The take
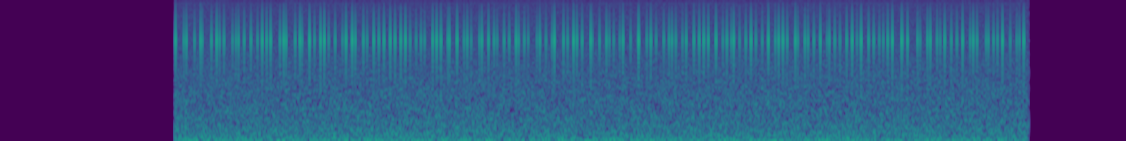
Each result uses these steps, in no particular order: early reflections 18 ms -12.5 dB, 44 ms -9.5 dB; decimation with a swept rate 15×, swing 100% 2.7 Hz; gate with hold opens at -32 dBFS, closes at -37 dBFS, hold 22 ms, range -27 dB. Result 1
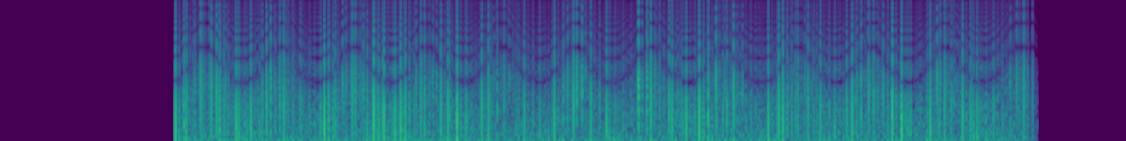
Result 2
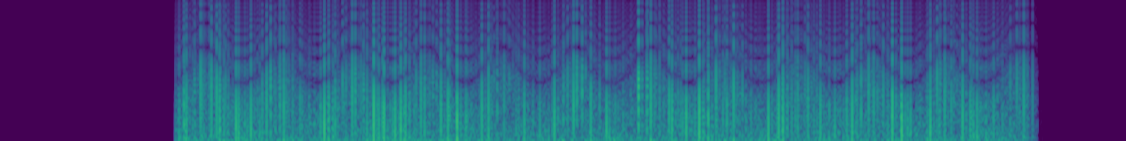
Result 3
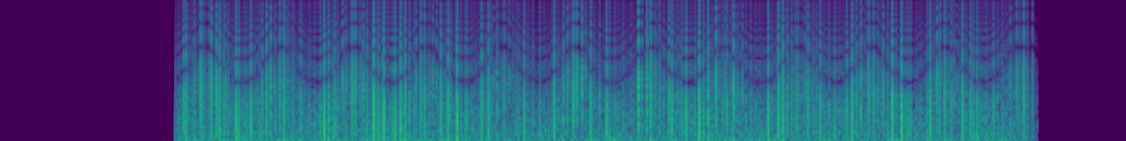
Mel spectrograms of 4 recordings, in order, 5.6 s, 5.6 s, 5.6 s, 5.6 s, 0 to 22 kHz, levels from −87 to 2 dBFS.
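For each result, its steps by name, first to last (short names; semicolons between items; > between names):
gate with hold > decimation with a swept rate > early reflections; decimation with a swept rate > early reflections > gate with hold; decimation with a swept rate > gate with hold > early reflections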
